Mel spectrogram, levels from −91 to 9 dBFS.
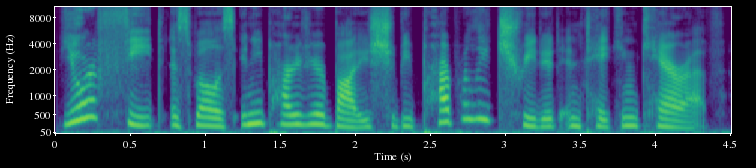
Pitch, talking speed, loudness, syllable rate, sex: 235 Hz, 240 wpm, -18 LUFS, 5.7 syllables/s, female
